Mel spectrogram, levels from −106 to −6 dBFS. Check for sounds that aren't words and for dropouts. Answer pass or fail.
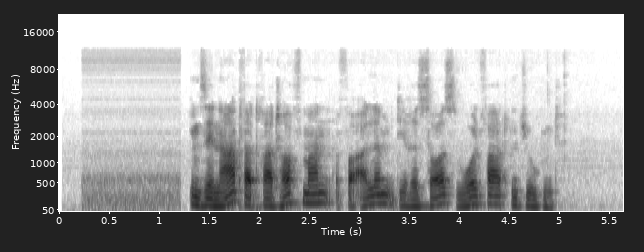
pass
